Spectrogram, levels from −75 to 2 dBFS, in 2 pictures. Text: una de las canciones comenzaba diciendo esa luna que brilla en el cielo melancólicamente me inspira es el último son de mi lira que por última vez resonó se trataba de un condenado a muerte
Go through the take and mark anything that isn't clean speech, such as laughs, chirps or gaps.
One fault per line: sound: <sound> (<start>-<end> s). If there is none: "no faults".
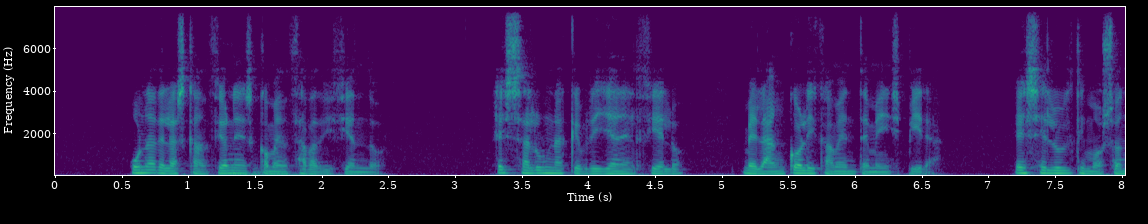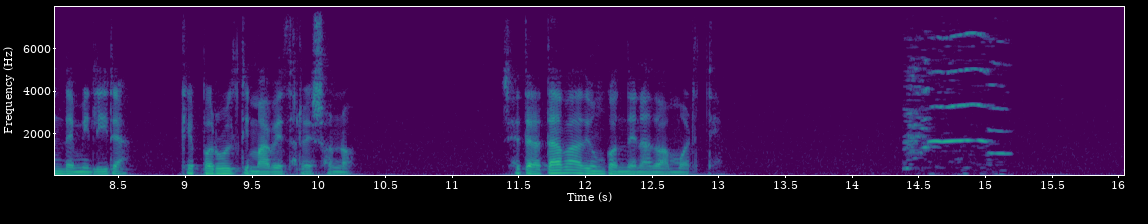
sound: squeak (14.4-15.2 s)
